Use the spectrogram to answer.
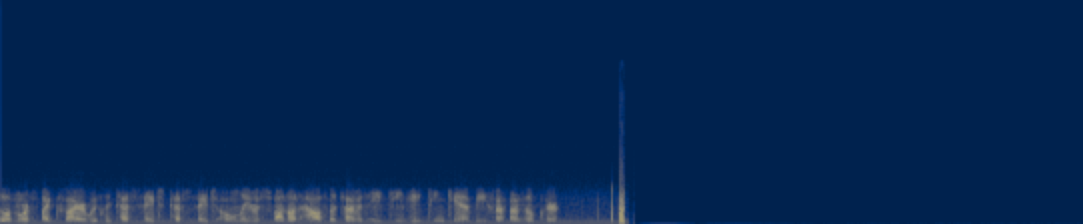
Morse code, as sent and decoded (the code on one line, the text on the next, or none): none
